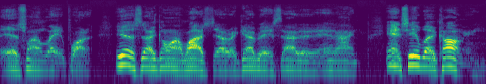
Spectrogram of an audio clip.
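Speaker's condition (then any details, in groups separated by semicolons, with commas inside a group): ALS; motor neuron disease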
